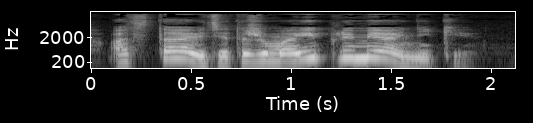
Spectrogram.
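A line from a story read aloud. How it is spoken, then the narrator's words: Familiar voice exclaiming. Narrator (Russian): хорошо знакомый голос воскликнул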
